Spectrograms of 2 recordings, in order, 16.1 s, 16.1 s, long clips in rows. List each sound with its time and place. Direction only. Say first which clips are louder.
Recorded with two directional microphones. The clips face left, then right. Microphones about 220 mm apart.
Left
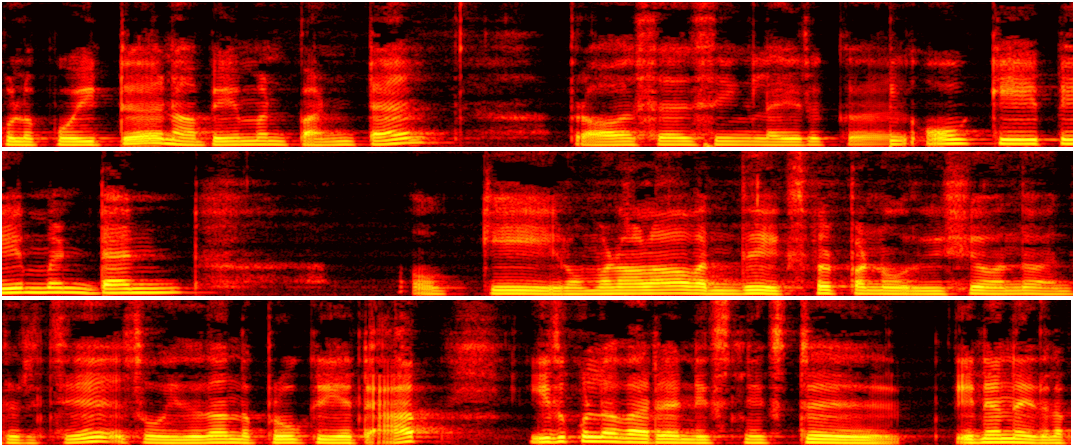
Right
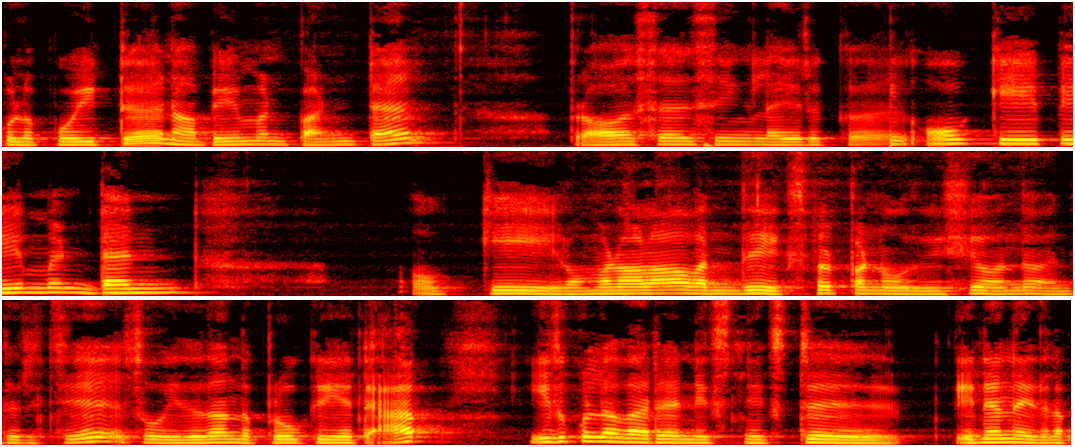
0.0 s speech: left 4 dB; 40° left (ahead or behind)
